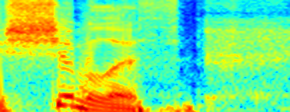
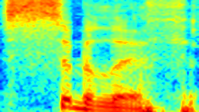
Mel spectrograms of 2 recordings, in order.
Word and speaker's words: Shibboleth: And when he said no, they said to him, then say Shibboleth. And he said Sibboleth, for he could not pronounce it right.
